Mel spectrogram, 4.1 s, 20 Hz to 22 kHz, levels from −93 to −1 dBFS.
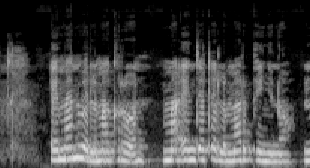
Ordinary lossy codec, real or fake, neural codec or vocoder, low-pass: none; fake; vocoder, 44.1 kHz, 128 mel bands every 256 samples, BigVGAN v2; 19.8 kHz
